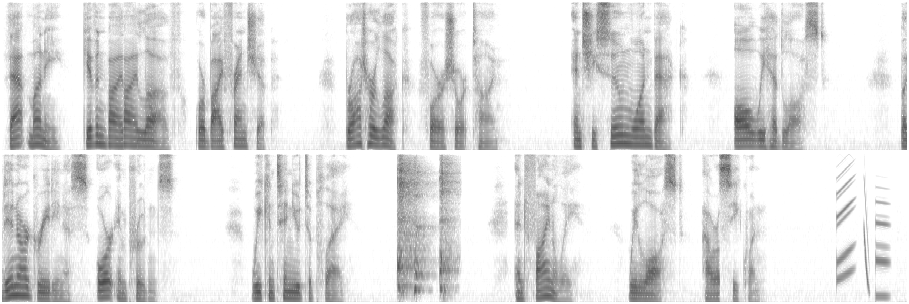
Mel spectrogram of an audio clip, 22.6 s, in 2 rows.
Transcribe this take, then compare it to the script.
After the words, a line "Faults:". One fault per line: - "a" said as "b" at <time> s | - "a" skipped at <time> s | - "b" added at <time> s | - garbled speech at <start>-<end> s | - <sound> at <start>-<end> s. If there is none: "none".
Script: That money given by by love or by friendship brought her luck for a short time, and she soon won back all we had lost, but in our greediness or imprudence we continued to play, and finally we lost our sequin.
That money given by by love or by friendship brought her luck for a short time, and she soon won back all we had lost, but in our greediness or imprudence we continued to play, and finally we lost our sequin.
Faults:
- cough at 16.2-17.1 s
- chirp at 21.7-22.4 s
